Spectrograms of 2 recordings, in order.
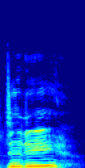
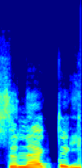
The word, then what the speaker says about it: synecdoche: Isn't it Schenectady? – No, Schenectady is a city. – No. – I believe that word is pronounced... It is Schenectady? I've been saying synecdoche. Oh, I just outed myself as a dummy. It is synecdoche.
